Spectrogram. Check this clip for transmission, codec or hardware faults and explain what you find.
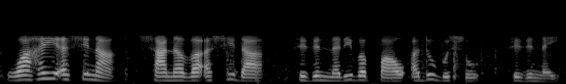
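Two faults are audible in this speech clip: overly aggressive noise removal throughout, and two short packet losses. Both sit within the 300 Hz to 3.7 kHz band of the G.711 telephone line.

Overdone noise removal, throughout: the suppressor pushes frequency bands near its noise estimate almost to zero, leaving near-silent gaps with twinkling specks.

Packet loss with pitch repetition, at 2.58 to 2.62 s (40 ms) and 4.60 to 4.66 s (60 ms): the receiver bridged missing audio by repeating the last pitch period. The first is heard as a brief held, buzzy tone, while the second fades into silence before the speech returns with a short cross-fade.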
